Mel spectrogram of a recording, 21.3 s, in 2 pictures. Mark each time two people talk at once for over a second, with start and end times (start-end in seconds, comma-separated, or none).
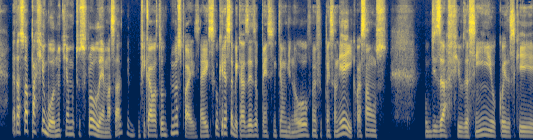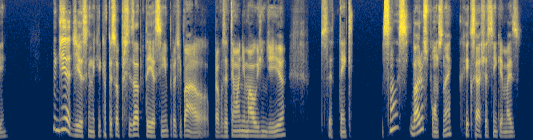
none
